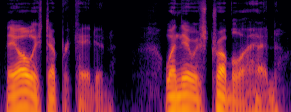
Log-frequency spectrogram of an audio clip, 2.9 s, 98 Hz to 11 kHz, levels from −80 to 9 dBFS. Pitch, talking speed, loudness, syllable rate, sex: 85 Hz, 165 wpm, -17 LUFS, 6.7 syllables/s, male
